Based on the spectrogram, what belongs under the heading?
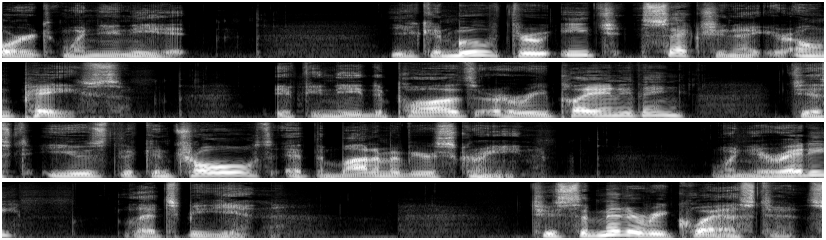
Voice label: eLearning Training Voiceover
